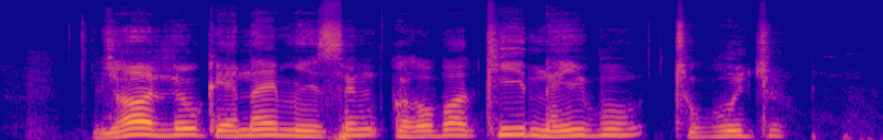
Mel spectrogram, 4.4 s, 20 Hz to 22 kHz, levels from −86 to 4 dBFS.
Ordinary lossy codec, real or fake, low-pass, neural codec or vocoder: none; fake; none; codec, 44.1 kHz, 3.4 kbps, Pupu-Codec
